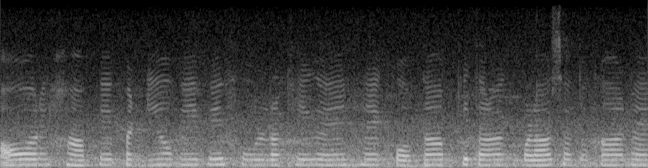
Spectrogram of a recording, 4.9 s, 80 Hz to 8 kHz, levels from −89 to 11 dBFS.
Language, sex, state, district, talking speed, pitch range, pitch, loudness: Hindi, female, Maharashtra, Mumbai Suburban, 195 wpm, 240-255 Hz, 250 Hz, -17 LUFS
